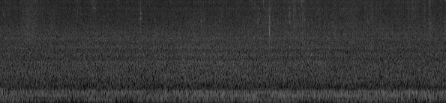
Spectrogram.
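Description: Steady low engine rumble of idling or slow-moving vehicles, with a constant low hum and no sharp events.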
